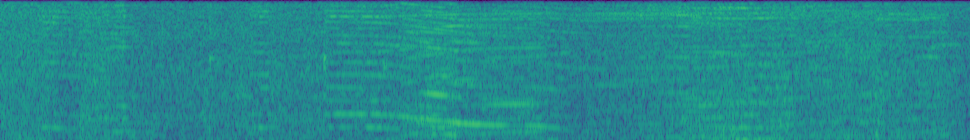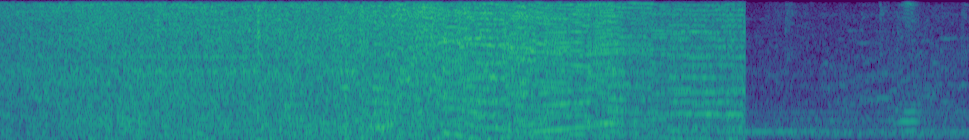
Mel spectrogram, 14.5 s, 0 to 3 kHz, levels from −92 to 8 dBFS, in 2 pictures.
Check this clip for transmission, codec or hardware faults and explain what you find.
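One fault runs through the whole clip: aliasing.

Aliasing, present from start to finish. The audio was resampled down without an anti-alias filter, and the fold point at 3 kHz points to a new rate of about 6 kHz from an original 48 kHz. Everything above 3 kHz mirrored back below it onto unrelated frequencies, with alias energy sitting around 10 dB. The result is a gritty, metallic haze on high-pitched sounds, and the spectrum runs hard up to the 3 kHz edge.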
